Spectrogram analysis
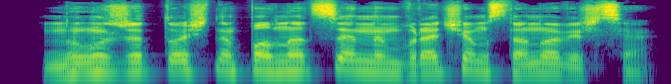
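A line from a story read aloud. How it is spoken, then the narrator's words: Laughing. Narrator (Russian): рассмеялся он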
